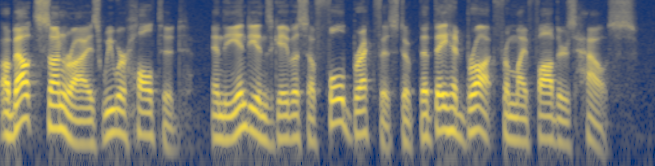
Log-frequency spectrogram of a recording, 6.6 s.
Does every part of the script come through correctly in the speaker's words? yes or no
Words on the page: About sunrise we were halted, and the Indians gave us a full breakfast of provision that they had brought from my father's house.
no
